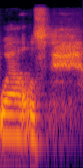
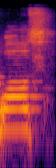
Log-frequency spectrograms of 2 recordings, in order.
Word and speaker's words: Walls: thanks rick and you're if i had a dollar for every time somebody mispronounced that name and made it wells i'd be ready to retire a lot earlier so yeah my name is walls i'm an american by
